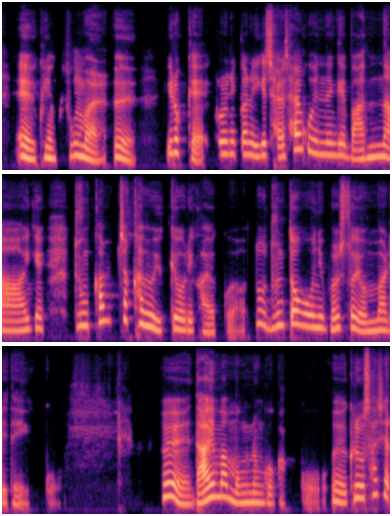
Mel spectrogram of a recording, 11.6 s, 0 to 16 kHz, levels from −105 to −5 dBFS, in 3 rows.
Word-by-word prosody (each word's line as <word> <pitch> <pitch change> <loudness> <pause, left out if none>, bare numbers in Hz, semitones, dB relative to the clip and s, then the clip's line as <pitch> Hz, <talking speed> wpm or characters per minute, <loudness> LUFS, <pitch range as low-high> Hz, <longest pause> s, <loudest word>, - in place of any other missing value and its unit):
예 195 -5 +5
그냥 185 +1 -1
정말 185 - 0
예. 170 -9 +1 0.3
이렇게. 275 0 0
그러니까는 245 -2 -1
이게 225 - +2
'잘 200 -3 0
살고 340 +2 +1
있는 240 -3 -2
게 230 -1 0
맞나.' 180 0 -1
이게 205 +1 -2 0.3
눈 255 +1 -2
깜짝하면 330 - +2
6 185 0 -5
개월이 185 -4 0
가 145 -4 -7
있고요. 140 0 -13 0.2
또 290 -2 -4
눈 255 +6 -2
떠보니 245 -6 +3
벌써 210 +1 -1
연말이 170 +3 -2
돼 - - -9
있고. - - -16 1.0
예 265 - +4
나이만 270 0 +7
먹는 175 0 -2
것 160 -2 -7
같고. - - -16
예 180 -2 0
그리고 250 +6 +1
사실 315 +1 0
215 Hz, 340 characters per minute, -26 LUFS, 180-260 Hz, 1.0 s, 나이만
